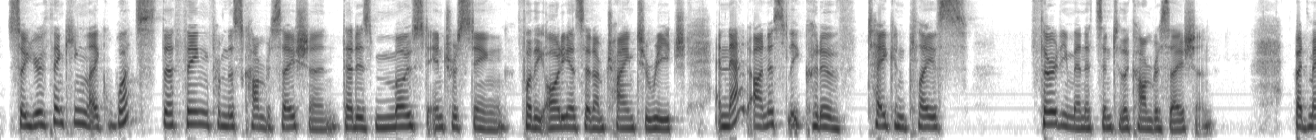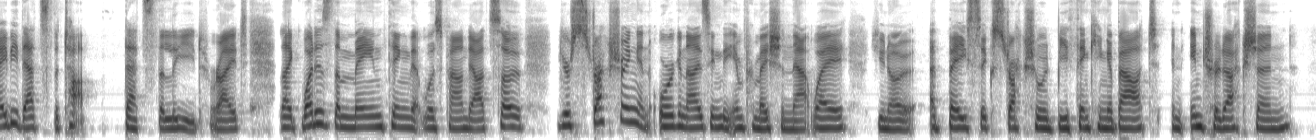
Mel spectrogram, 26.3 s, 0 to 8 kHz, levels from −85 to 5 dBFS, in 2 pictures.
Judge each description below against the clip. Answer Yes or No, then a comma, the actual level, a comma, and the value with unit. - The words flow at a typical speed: Yes, average, 165 wpm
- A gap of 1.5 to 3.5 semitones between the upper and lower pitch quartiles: Yes, average, 2.9 semitones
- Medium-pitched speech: Yes, medium, 180 Hz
